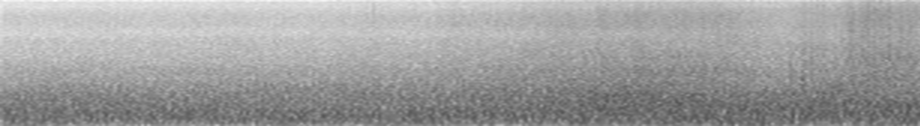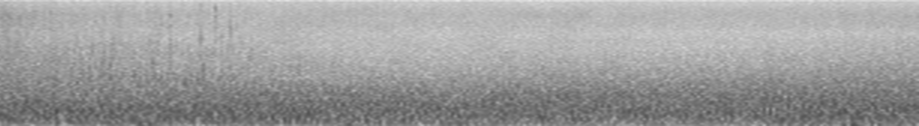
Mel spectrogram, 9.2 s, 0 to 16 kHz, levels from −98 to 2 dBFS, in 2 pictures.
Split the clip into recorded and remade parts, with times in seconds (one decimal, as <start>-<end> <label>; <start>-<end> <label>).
0.0-5.9 recorded; 5.9-7.7 remade; 7.7-9.2 recorded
